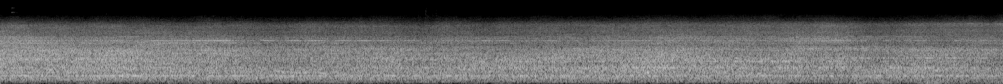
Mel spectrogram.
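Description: Boeing 777-300ER's GE90 turbofan engines running at low taxi power as the airliner rolls past: a steady rushing jet noise with a faint steady whine, easing slightly near the end.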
